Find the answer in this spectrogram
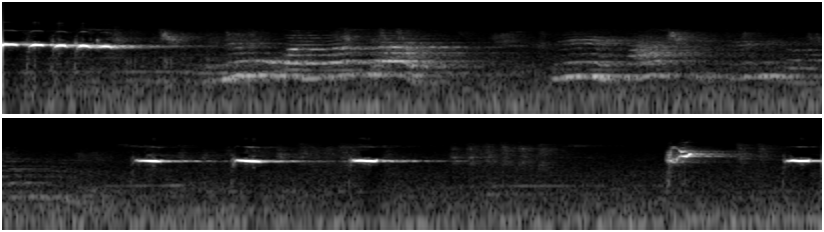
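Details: Greater green leafbird originating from Alas Purwo, Banyuwangi, East Java, gives rapid whistled notes, then softer, buzzy, lower warbled phrases, followed by evenly spaced loud pure whistles about every half second and a sharp upslurred chirp.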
